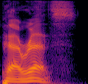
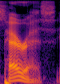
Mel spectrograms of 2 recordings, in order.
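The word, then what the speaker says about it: Pérez: Remember how to pronounce his name? – Martin Perez. – No. – Perez. – Martin Perez, yes.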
